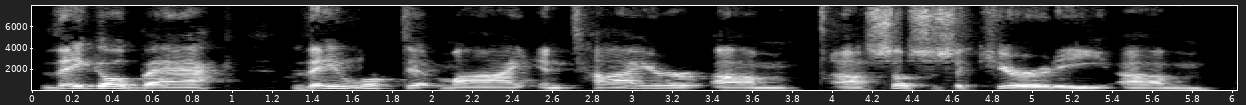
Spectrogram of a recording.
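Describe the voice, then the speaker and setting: Slow, pushed and bright, the mid-range voice belongs to a fifty-something man being interviewed in a conversational style. He talks earnestly, often filling pauses and starting over.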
